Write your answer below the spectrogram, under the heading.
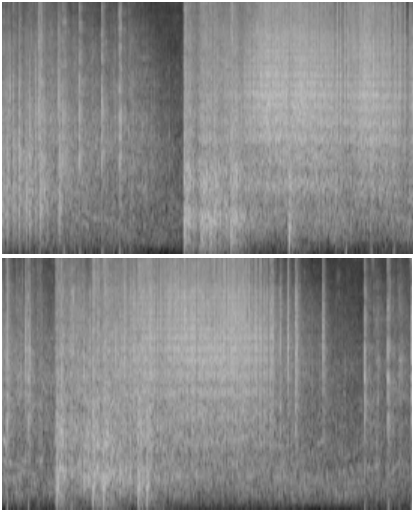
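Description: Aerial fireworks going off: two loud bursts, about two and a half and six seconds in, each followed by several seconds of dense crackling and popping that slowly fades.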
